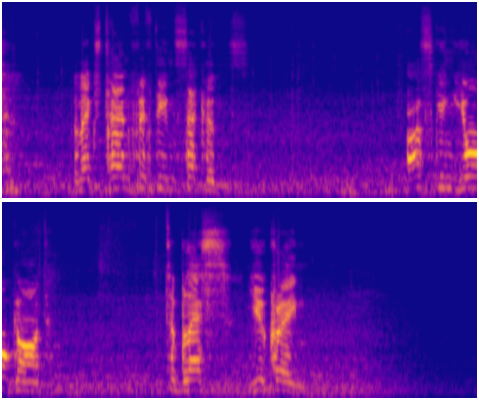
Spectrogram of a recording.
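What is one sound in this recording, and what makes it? A man chants in bursts through a megaphone outdoors.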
